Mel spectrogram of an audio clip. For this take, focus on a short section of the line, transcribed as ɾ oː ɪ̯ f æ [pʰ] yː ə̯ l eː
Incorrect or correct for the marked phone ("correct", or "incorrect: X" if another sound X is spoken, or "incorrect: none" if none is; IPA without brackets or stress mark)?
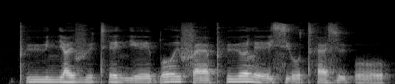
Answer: correct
